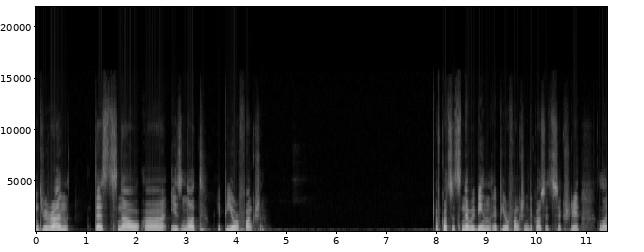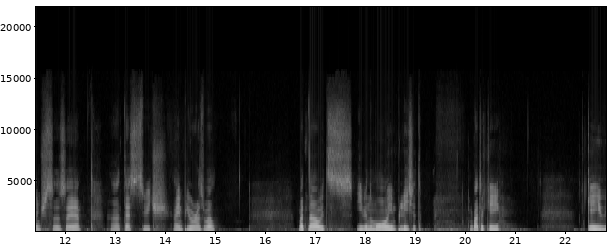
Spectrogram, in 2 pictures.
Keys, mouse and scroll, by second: 9.6 click, 10.2 click, 10.4 click, 11.4 click, 11.6 double click, 11.8 click, 12.4 click, 17.1 click, 17.3 double click, 17.5 click, 18.3 click, 19.0 ctrl+s, 21.1 click.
